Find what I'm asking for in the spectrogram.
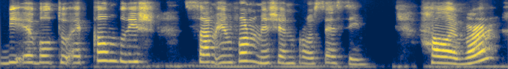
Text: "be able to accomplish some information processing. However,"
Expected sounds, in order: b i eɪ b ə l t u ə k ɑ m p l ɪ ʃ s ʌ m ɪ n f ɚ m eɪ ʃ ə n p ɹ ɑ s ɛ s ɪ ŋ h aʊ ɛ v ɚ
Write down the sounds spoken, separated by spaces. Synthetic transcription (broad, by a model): b i eɪ b ə l t u ə k ɑ m p l ɪ ʃ s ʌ m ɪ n f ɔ m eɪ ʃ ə n p ɹ ɑ s ɛ s ɪ ŋ h aʊ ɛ v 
